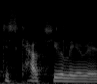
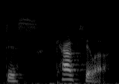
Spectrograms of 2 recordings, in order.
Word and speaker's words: dyscalculia: do you know what disc calcula is or dis calcular depends on how you say it I like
